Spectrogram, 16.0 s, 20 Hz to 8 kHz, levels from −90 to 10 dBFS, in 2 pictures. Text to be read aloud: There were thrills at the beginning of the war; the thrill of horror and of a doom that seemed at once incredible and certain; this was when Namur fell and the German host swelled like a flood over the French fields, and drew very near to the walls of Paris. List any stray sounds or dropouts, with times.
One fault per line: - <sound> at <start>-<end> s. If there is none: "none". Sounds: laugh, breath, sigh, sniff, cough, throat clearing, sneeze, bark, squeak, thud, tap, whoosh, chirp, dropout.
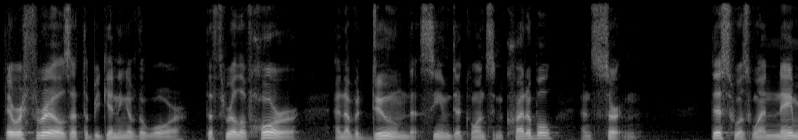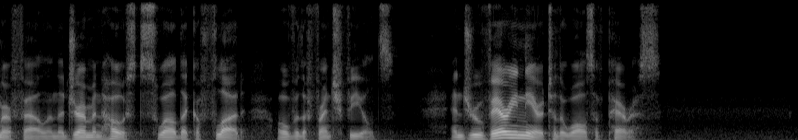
none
